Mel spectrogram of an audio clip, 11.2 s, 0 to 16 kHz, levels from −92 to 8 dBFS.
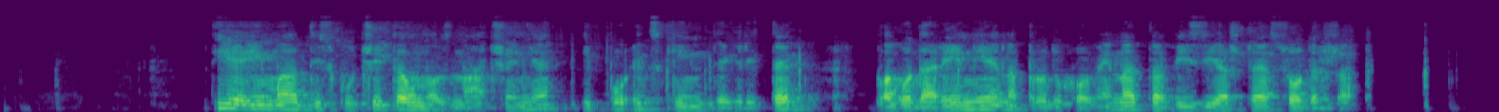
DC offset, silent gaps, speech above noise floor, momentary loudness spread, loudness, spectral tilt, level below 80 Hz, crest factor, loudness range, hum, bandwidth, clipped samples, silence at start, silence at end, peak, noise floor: under 0.1%; none; 54 dB; 12 LU; -23 LUFS; -8 dB/octave; -64 dBFS; 22 dB; 3 LU; none; 7.8 kHz; under 0.1%; 1.65 s; 0.55 s; -2 dBFS; -76 dBFS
